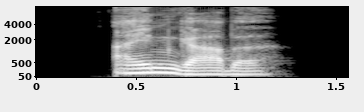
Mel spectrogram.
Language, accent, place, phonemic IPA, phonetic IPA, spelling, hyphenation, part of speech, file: German, Germany, Berlin, /ˈaɪ̯nˌɡaːbə/, [ˈʔaɪ̯nˌɡaːbə], Eingabe, Ein‧ga‧be, noun, De-Eingabe.ogg
- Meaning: 1. input, entry, keying, submission, entering (e.g., entering of data) 2. petition, application (as a complaint or request) 3. administration (e.g., of medication)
